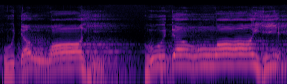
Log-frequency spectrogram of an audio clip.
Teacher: lalu ada lam jalala yang didahului fathah maka kita baca tafkhim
